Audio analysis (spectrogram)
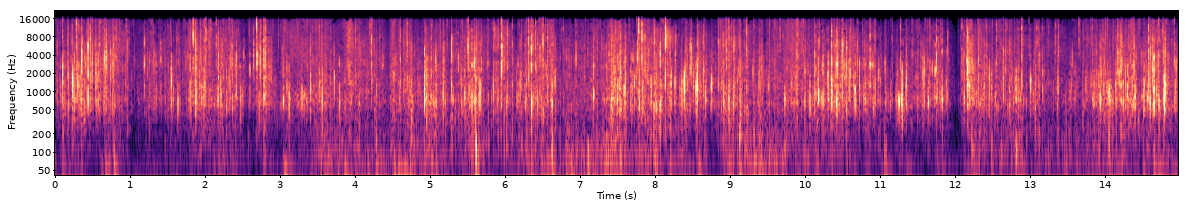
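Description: An empty blue woven polypropylene IKEA BRATTBY carrier bag is gripped in fists and crumpled while fingertips rub its surface. The result is a steady, dense crinkling and crunching, with bright, papery texture concentrated in the mids and highs. The sound continues with little pause except a brief dip near the end.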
